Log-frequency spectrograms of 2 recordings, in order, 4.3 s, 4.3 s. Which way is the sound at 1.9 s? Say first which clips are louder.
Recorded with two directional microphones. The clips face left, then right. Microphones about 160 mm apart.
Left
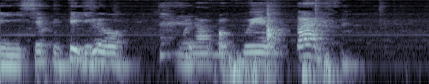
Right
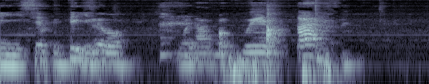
Left 3 dB; 35° left (ahead or behind).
